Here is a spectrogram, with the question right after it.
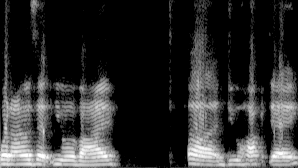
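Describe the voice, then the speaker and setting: A woman's medium-pitched voice with a Midwestern American accent. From northern Illinois, Rockford area. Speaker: alumna, former missionary. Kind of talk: interview.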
